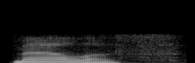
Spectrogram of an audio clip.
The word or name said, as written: malice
